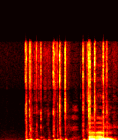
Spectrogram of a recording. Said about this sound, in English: So I'm going to do this. I'm going to do some random stuff. Just typing in random whatever pops up.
